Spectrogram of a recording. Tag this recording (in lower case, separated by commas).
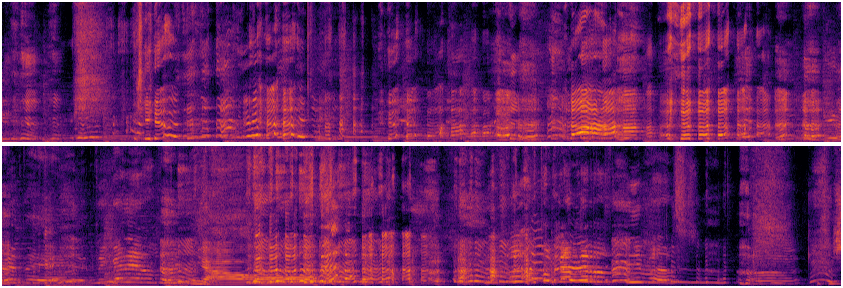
laughter, human voice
